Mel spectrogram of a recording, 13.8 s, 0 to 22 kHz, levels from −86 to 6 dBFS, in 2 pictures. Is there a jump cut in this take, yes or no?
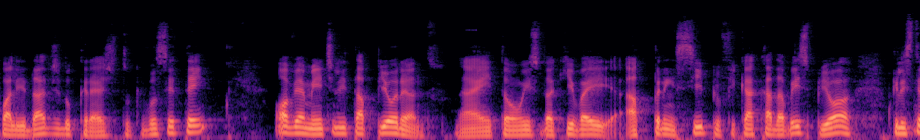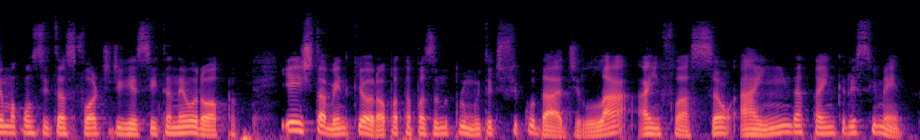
yes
